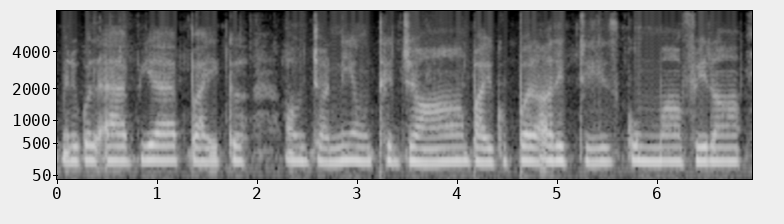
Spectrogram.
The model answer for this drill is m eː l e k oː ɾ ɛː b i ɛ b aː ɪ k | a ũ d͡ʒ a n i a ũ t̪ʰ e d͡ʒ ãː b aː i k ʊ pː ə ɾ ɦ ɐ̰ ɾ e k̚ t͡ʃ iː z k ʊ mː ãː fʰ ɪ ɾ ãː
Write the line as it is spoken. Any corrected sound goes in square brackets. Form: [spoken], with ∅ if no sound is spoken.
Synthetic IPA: m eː [ɾ] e k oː [l] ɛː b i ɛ b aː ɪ k | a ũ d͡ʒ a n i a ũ t̪ʰ e d͡ʒ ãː b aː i k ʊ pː ə ɾ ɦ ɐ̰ ɾ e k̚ t͡ʃ iː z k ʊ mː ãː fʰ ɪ ɾ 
